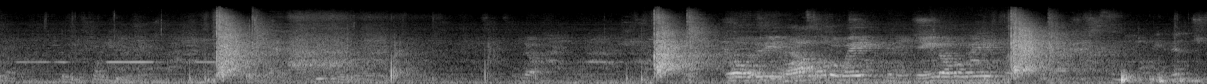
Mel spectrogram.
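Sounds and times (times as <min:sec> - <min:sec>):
bat hitting ball: 0:02.1 - 0:03.0, 0:06.2 - 0:07.3, 0:10.0 - 0:11.4.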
